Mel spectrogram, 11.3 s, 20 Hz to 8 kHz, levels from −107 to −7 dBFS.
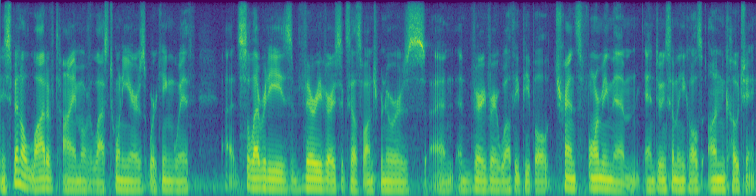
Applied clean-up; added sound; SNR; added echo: none; none; none; none.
